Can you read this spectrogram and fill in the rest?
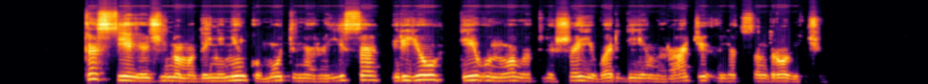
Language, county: Lithuanian, Šiauliai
